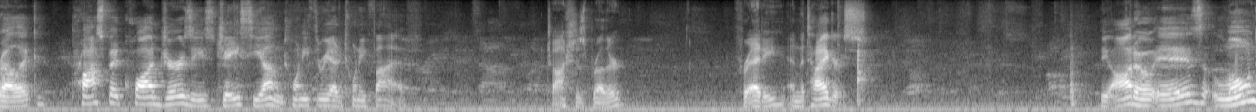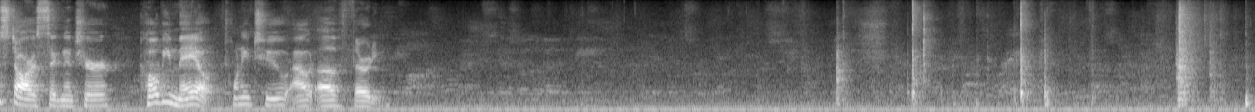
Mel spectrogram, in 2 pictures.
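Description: A plastic card case clicks and taps in hands.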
